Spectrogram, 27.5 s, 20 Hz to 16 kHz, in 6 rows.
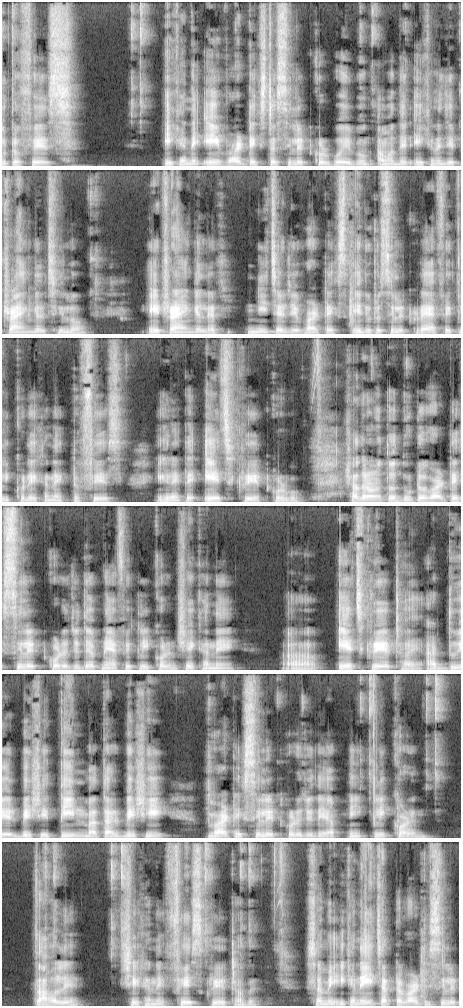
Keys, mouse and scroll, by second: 0.6 scroll down 1, 1.1 click, 1.5-2.1 scroll down 4, 2.1-3.3 shift+middle drag, 3.3 shift+click, 3.8 middle click, 4.5 alt+z, 4.9 shift+middle click, 5.5-7.9 scroll up 2, 7.9 f, 11.2 KP_7, 12.7-15.8 shift+middle drag, 20.9 shift+middle click, 21.7 click, 22.3 shift+click, 23.1 click, 23.8 shift+click, 24.7 shift+click, 25.1 shift+click, 25.5-26.9 middle drag, 26.9 f, 27.4 scroll down 2.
